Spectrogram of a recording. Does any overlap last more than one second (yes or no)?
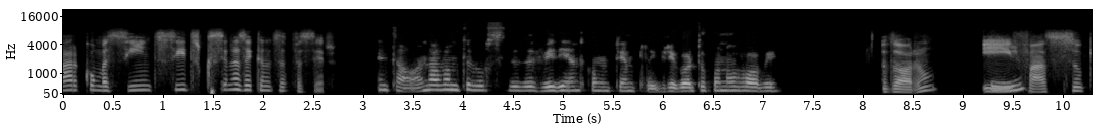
no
